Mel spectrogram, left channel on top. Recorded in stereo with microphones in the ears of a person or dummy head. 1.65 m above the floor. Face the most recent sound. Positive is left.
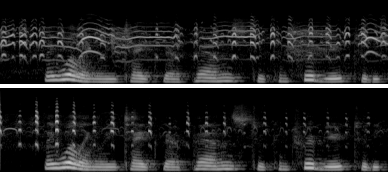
turn(degrees=-5)  # may be behind; listen again after turning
